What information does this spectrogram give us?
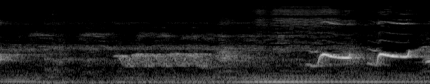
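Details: Laughingthrush, likely a captive songbird singing forest-style contest song with continuous voice changes, gives a buzzy, rasping phrase, then two loud clear whistles sliding downward about half a second apart, over a faint low hum.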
